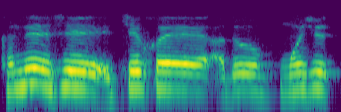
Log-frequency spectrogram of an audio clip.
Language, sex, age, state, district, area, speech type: Manipuri, male, 18-30, Manipur, Senapati, rural, conversation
